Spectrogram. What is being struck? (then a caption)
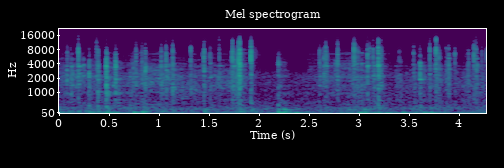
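Wooden abacus with wooden beads on metal rods. Fingertips slide the colored wooden beads along the metal rods of a large wooden-framed abacus, making them clack against each other. The result is a quiet, steady stream of quick, bright, dry clicks with almost no ring, some louder clacks standing out here and there.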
